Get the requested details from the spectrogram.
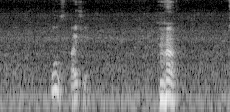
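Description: A young man speaks briefly, close by.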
